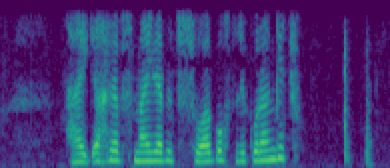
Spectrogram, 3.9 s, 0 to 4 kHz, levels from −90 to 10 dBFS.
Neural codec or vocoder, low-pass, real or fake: none; 3.6 kHz; real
